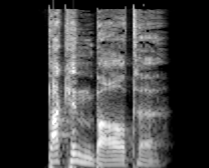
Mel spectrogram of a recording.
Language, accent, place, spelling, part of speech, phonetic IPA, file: German, Germany, Berlin, Backenbarte, noun, [ˈbakn̩ˌbaːɐ̯tə], De-Backenbarte.ogg
- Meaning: dative singular of Backenbart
